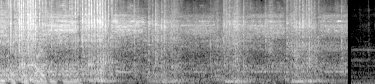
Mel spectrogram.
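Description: Motor solenoid of a United Orion Shuffle Alley arcade game buzzing and clattering in a dense, steady mechanical rattle, loud and continuous before cutting off abruptly near the end.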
